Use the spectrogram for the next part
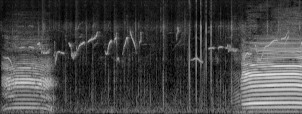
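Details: A fat cow calls the female while a tame herd is herded in the afternoon. A strong, steady harmonic moo opens, then a pause filled with twittering birds, then a second loud moo at the end.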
